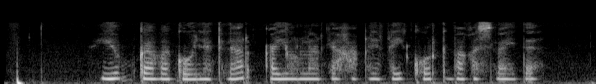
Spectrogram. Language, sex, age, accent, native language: Uzbek, female, 18-24, Namangan, Uzbek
